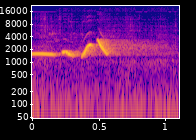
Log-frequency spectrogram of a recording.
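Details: Japanese bush warbler singing early in the morning in the mountains during wild-vegetable foraging: a long steady whistled note, then quick rising and falling slurred whistles ending in a bright upward flourish, clear and close.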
